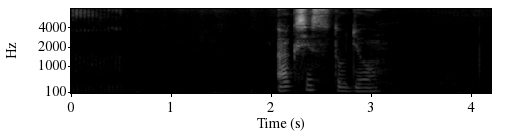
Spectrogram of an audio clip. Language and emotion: Russian, neutral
